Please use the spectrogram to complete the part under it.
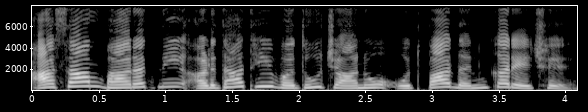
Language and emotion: Gujarati, neutral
